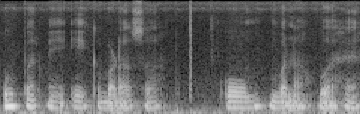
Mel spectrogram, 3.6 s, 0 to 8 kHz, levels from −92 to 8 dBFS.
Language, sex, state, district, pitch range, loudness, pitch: Hindi, male, Uttar Pradesh, Lucknow, 110-130 Hz, -16 LUFS, 115 Hz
